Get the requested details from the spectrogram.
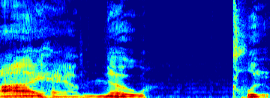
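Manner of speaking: slow, musing, thinking-aloud tone with drawn-out "no". Host answering a submitted question about his life, talking slowly while thinking. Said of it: "I'm talking slowly because I'm thinking".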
